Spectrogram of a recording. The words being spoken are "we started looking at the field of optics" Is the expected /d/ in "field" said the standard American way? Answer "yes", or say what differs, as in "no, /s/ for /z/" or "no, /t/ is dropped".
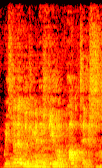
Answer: no, /d/ is dropped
